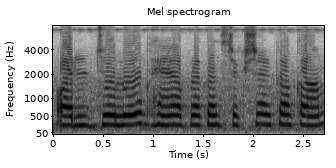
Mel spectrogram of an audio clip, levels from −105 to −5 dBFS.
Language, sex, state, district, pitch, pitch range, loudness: Hindi, male, Rajasthan, Bikaner, 265 Hz, 260-275 Hz, -9 LUFS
